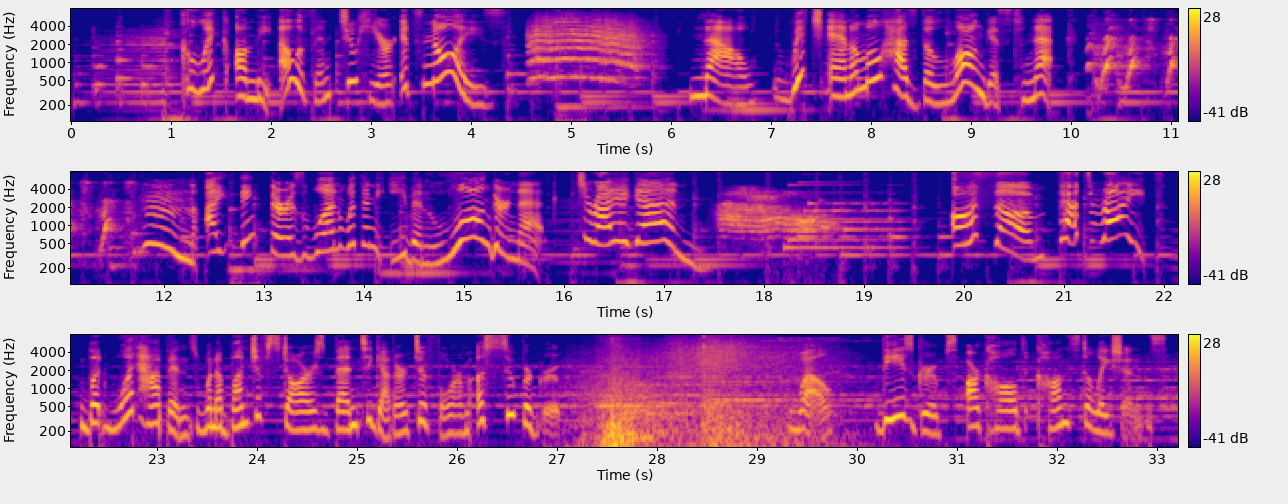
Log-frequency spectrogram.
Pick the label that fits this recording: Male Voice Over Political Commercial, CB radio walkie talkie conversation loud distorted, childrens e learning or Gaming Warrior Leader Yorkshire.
childrens e learning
